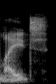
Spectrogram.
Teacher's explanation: We have the I and the Ow. And so before voiceless sounds like T in light, we raise the vowel slightly. So it becomes small cap I as opposed to I. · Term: Canadian raising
